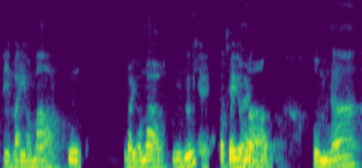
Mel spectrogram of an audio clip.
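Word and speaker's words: ויאמר: Look at the pronunciation of that word, not vayomer. Oh yeah, because it's in the Adnach vayomar.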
